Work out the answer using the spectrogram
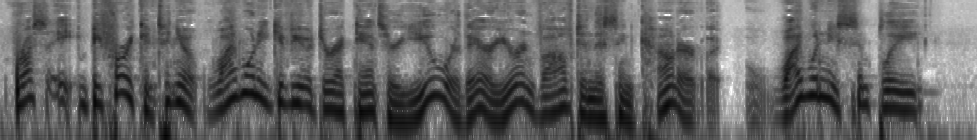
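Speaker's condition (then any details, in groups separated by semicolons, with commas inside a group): No condition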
